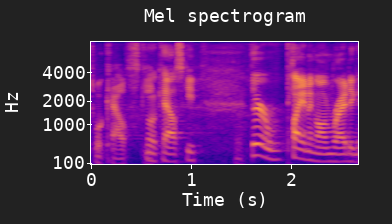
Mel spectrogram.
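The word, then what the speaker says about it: Wachowski: Uh, according to Latino Review, the Wacowski Wowski siblings, is that how you say it? Wow. I think it's Wakowski.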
